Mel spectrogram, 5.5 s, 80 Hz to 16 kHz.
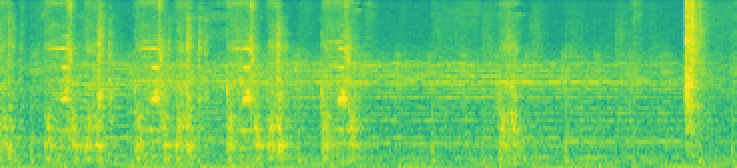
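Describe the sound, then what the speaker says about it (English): An RXi4 label printer prints and encodes RFID tags in a steady run of whirring motor feeds and clicking stops repeating several times, close and mechanical, with no voices. "I'm going to go ahead and send that to the printer,"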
